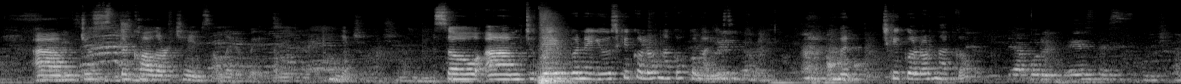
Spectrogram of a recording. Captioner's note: Spanish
